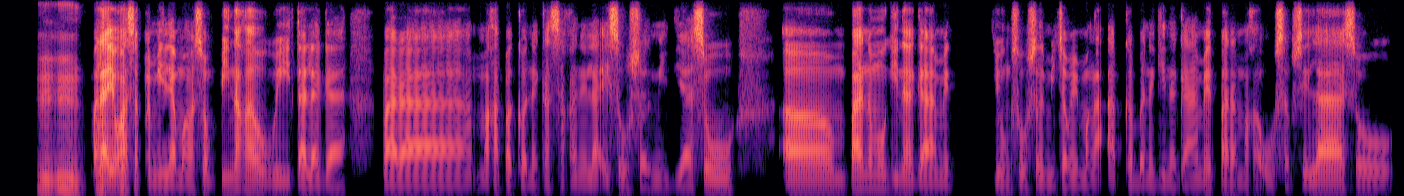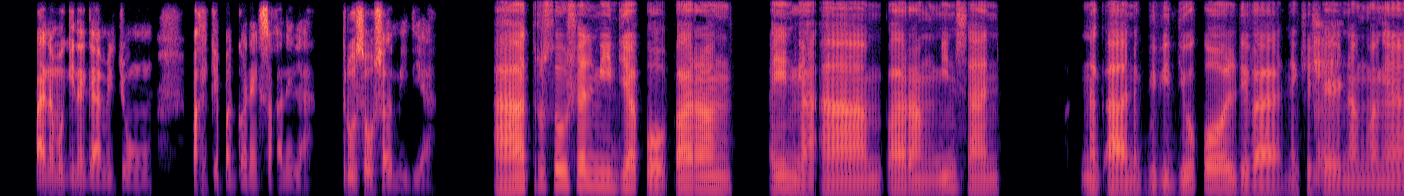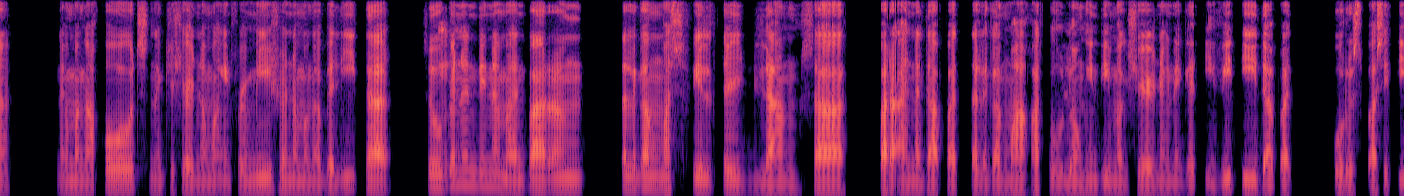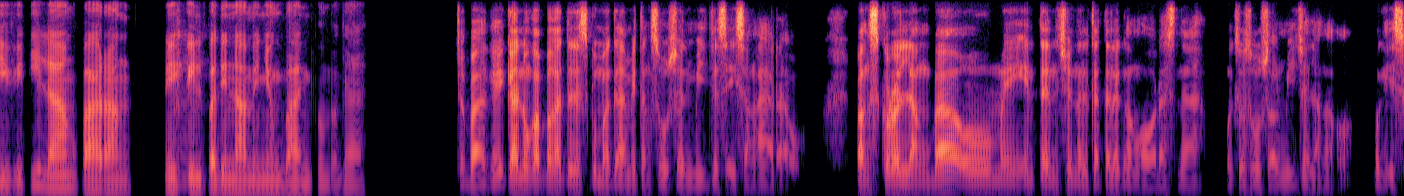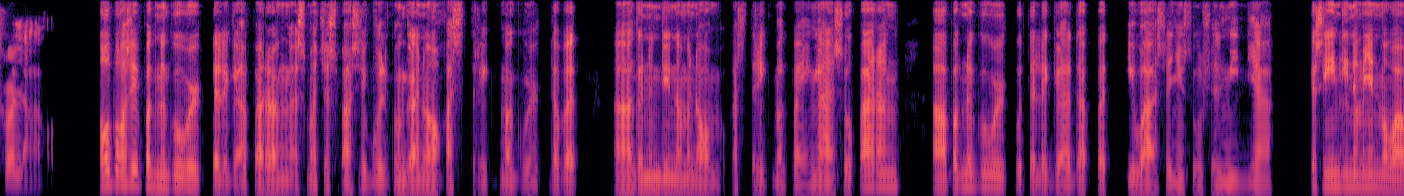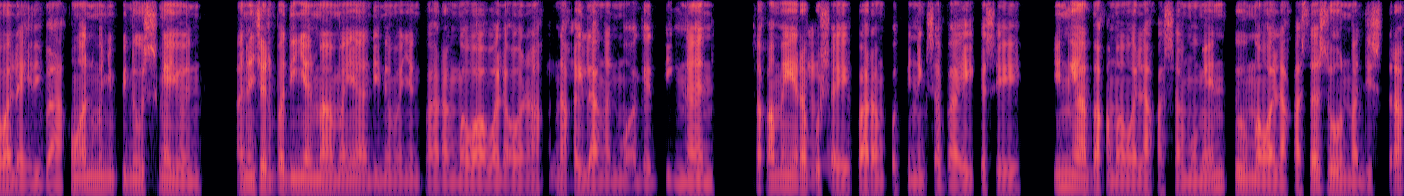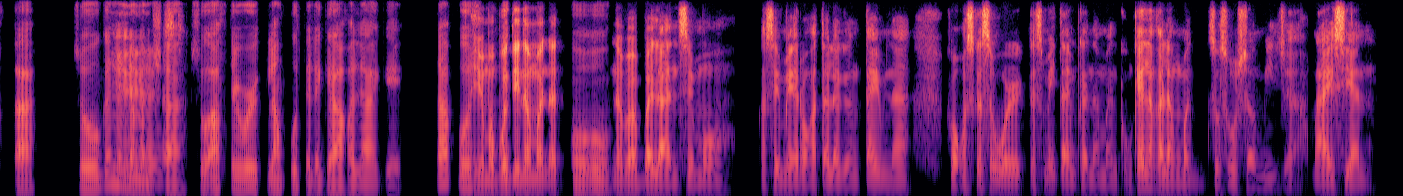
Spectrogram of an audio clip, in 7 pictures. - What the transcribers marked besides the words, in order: other background noise; tapping; in English: "as much as possible"; in English: "zone"
- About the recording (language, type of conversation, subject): Filipino, podcast, Ano ang papel ng midyang panlipunan sa pakiramdam mo ng pagkakaugnay sa iba?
